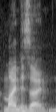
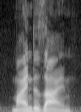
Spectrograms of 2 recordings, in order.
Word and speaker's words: MNDSGN: I listened to Rare Pleasure by, I don't know how to say the name. It's like Minsk. It's like MNDSGN. – Oh, Mind Design. – The name? Mind Design.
